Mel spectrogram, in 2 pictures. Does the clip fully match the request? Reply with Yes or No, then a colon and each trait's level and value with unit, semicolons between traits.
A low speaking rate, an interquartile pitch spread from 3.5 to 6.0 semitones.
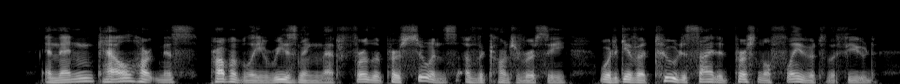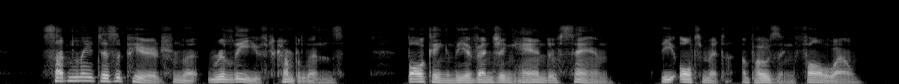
Yes: slow, 125 wpm; average, 5.2 semitones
